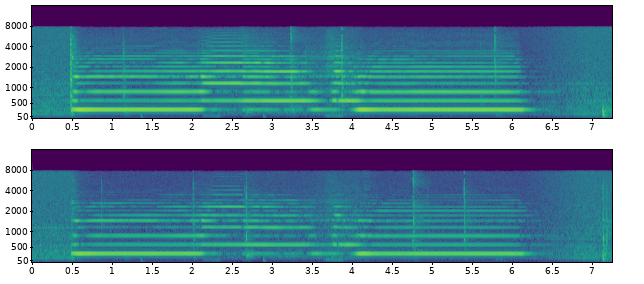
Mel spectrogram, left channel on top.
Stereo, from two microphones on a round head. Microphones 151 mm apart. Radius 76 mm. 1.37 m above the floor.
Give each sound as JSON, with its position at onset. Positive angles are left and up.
{"t": 0.5, "sound": "a flute", "side_deg": 80, "distance_m": 0.6}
